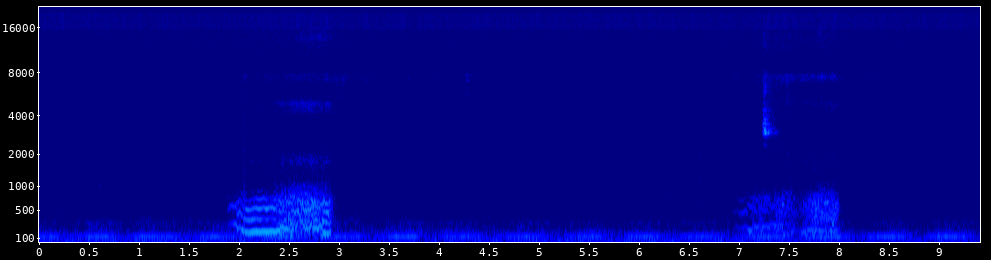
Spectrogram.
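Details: Sleeping female Italian Greyhound dog snoring: two soft snorting, fluttering snores about five seconds apart over a low steady room hum.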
